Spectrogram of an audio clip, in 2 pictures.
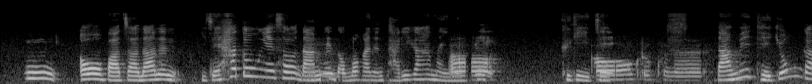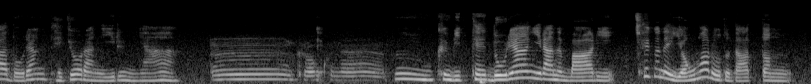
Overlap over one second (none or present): none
